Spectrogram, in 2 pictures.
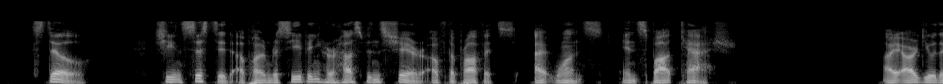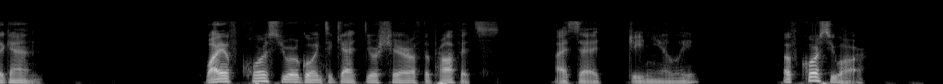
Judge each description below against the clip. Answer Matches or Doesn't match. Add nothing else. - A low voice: Matches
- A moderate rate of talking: Doesn't match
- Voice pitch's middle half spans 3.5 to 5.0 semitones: Matches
